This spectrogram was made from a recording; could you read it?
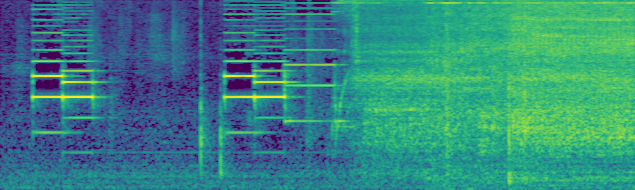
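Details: Ecovacs Deebot robotic vacuum after new side brushes fitted, test run on a table: two rising start-up chimes, then a steady whirring hiss as motor and brushes spin up evenly; working normally.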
